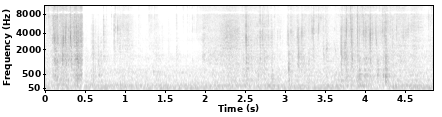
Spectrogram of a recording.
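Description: Fingertips and palms press, crush and rub a heart-shaped pile of crumbled, dry, white-ivory bar soap flakes on a wooden surface, then spread the pile flat by hand. Bright, crisp crinkling and crunching sounds come in a loud burst at the start, then continue as softer scattered crackles over a low steady hum.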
